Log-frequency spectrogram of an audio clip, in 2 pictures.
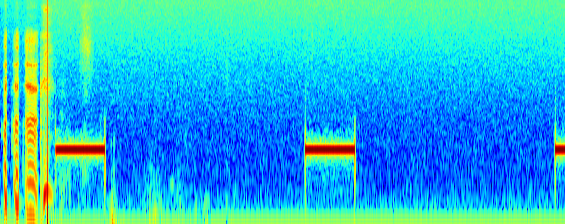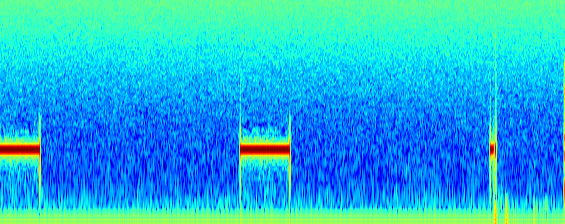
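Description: A telephone busy tone sounds on an unanswered call: a steady beep repeating in evenly spaced bursts about every five seconds, each around a second long, over faint line hiss, with a click at the start and near the end.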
